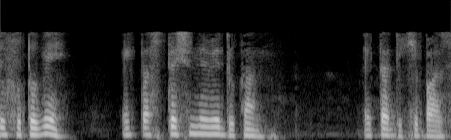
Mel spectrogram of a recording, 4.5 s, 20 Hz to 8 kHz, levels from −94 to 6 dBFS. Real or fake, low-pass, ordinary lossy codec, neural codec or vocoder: fake; 7.2 kHz; AAC, 16 kbps; codec, 16 kHz, 4 kbps, FreqCodec, larger model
